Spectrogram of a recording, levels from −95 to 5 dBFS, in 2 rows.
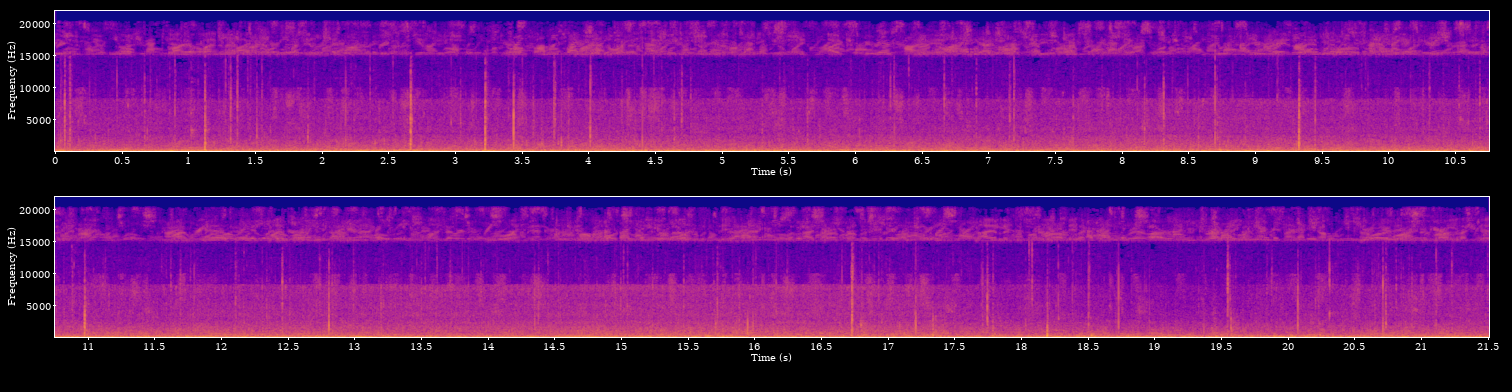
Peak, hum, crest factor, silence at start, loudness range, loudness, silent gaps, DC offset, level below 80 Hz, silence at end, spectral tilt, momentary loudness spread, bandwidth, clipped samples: -2 dBFS; none; 26 dB; 0 s; 1 LU; -29 LUFS; none; under 0.1%; -32 dBFS; 0 s; -5.5 dB/octave; 3 LU; over 20 kHz; under 0.1%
